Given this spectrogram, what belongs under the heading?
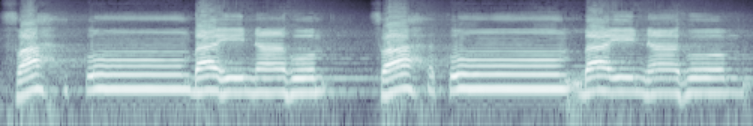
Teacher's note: Mim mati bertemu dengan ba. Jadi dengung dan bibir tidak rapat. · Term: ifa syafawi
